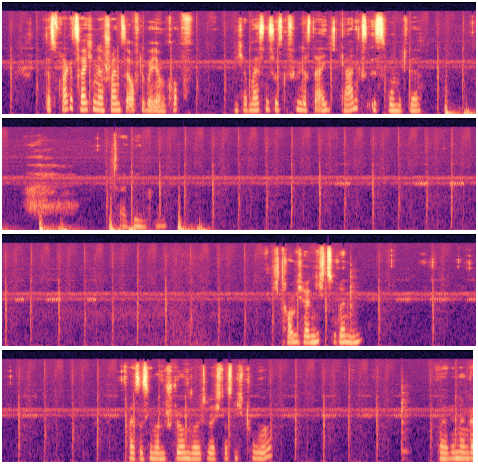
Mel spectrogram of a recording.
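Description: Footsteps tap steadily on hard pavement.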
